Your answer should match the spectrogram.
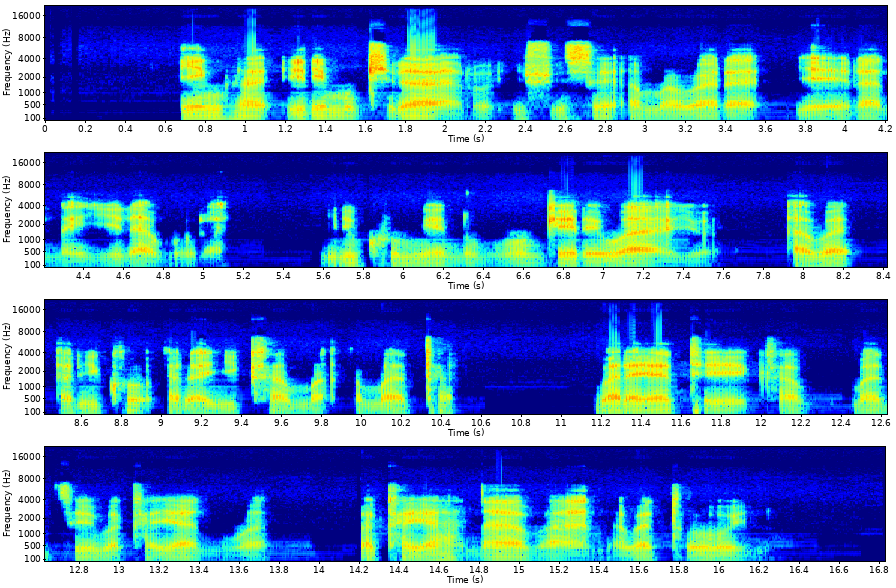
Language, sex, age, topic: Rundi, male, 25-35, agriculture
